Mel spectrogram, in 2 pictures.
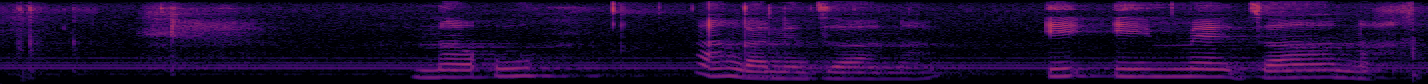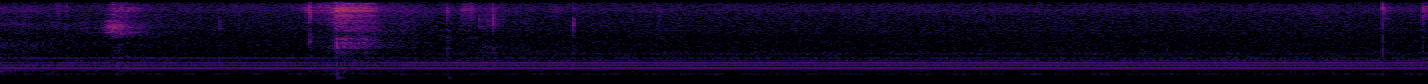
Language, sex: Venda, female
